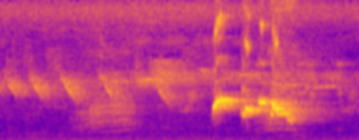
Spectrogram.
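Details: Morning contest-training song of a red-whiskered bulbul, meant to fire up birds for song contests. Soft descending whistled slurs come first, then a loud, rich burst of rolling, warbled notes near the end.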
